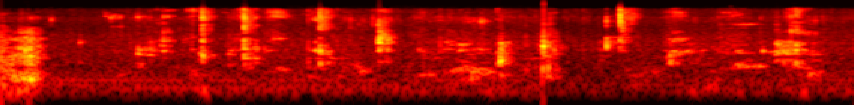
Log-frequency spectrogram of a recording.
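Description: A hand squeezing and mixing thick onion pakoda batter in a bowl: a quick, irregular run of wet squelches and small clicks.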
